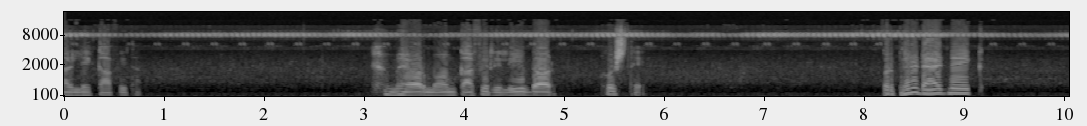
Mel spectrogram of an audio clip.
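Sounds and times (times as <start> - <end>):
faint crickets chirping: 0.0 - 10.0.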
